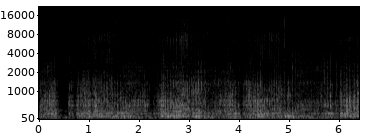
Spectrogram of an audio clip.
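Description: Long nails quickly tap and scratch across the hollow bubbles of a large round rainbow silicone pop it fidget toy resting on a table. The result is a dense, continuous stream of rapid soft clicks and scratchy rustling, weighted toward low and mid tones, with only brief dips in level.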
